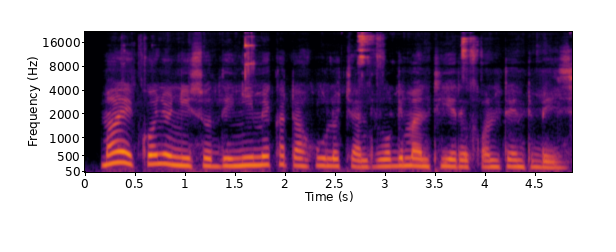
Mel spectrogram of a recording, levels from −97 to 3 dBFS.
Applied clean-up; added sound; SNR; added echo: neural mask model Resemble Enhance denoiser.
